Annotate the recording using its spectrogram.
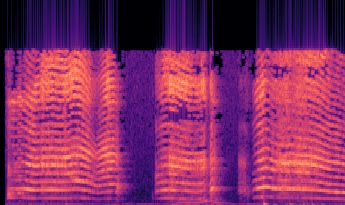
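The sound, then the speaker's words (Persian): A newborn baby girl wails in three long, high-pitched bursts separated by brief pauses for breath, loud with no other voices present. “صدای گریه طفل نوزاد است که برابری به دنیا آمدنش سببگار اختلافات میان پدر و مادر و به هم زدن یک آیله گشته است.”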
